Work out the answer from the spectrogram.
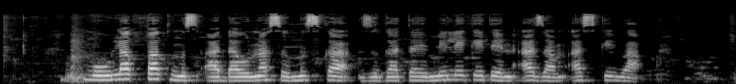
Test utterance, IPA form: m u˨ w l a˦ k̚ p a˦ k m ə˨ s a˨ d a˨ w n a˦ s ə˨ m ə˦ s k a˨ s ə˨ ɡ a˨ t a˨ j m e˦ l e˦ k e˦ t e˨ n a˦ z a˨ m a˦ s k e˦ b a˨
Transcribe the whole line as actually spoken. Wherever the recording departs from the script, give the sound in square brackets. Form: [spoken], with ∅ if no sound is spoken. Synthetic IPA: m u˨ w l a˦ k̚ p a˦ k m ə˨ s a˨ d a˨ w n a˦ s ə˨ m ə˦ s k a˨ [z] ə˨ ɡ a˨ t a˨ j m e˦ l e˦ k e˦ t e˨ n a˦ z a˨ m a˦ s k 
